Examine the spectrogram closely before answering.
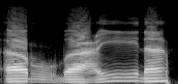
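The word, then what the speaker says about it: أَرْبَعِينَ: Kemudian pelafal arba'ina hanya tipis, rohnya tebal. Maka di sini ada bacaan namanya ro tafkhim. Ro yang kita baca dengan bacaan tebal. Tidak dibaca arba'ina tapi ar. Maka arba'ina, bukan arba'ina tapi arba'ina. Kemudian pelafal aina ada mad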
